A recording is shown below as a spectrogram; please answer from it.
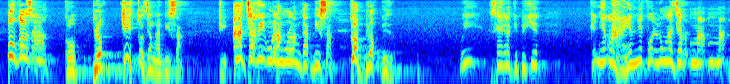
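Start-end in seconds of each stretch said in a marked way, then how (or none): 0.1-5.9 punchy, mildly hammed-up telling-off; mock angry scolding. Husband scolding his wife at tennis, mock angry. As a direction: imitate an exasperated coach's loud bursts. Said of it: "Uh, marah dia".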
